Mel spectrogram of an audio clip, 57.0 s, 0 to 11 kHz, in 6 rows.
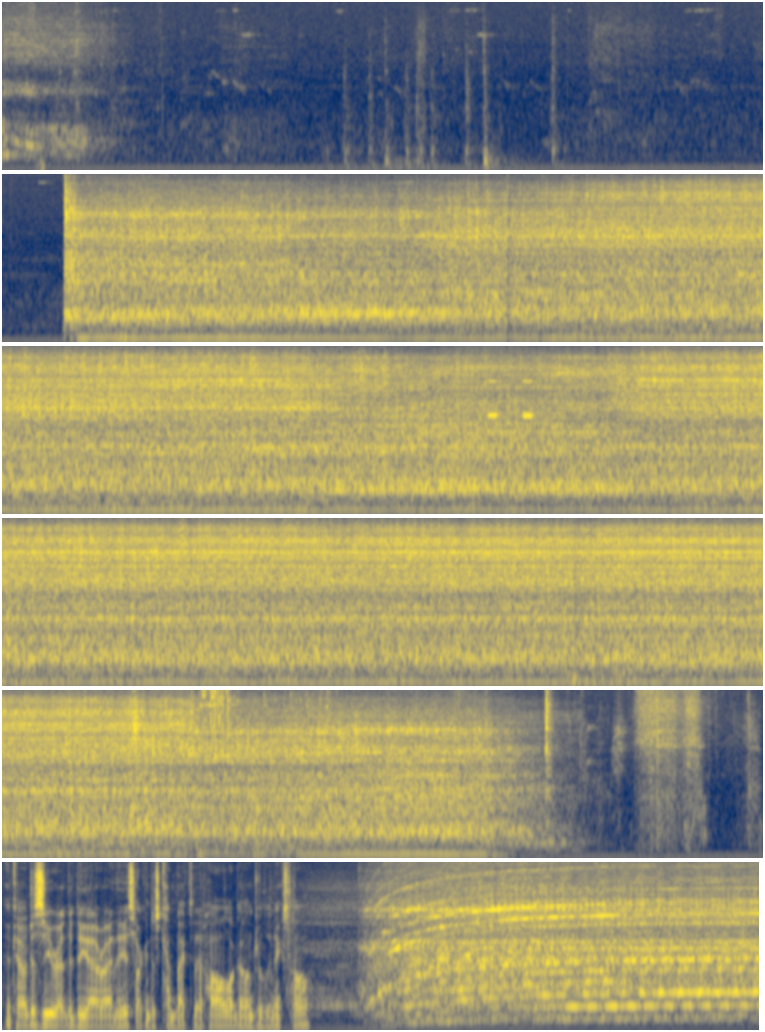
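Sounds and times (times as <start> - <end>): drill cutting metal: 10.3 - 45.3, 51.2 - 57.0
milling machine motor hum: 10.3 - 45.3, 51.1 - 57.0.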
